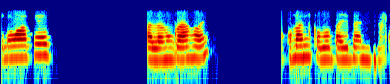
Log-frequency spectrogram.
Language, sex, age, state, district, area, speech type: Assamese, female, 18-30, Assam, Dibrugarh, rural, conversation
